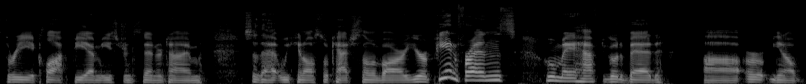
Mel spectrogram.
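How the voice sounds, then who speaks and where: A man's voice: lowish voice, pushed and bright, clean tone. A man streaming live, chatting casually and reading out thanks to followers.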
